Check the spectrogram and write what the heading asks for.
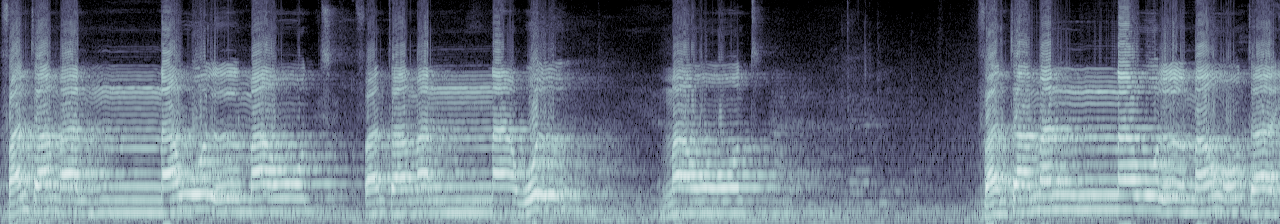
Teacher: Tapi jika harokat sebelumnya adalah fathah, fataman nau, fataman nau ul maut, mauta. Nah, ini sukun bertemu dengan sukun, maka wawu diberikan harokat penolong dhammah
